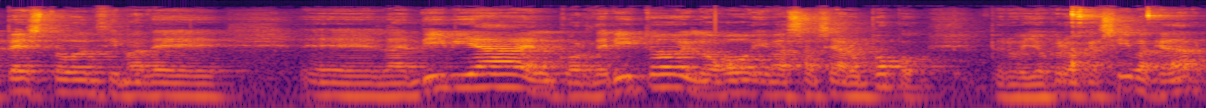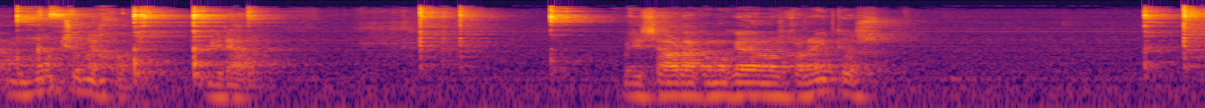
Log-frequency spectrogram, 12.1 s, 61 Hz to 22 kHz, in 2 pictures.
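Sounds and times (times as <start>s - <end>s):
fork clinking on metal bowl: 11.8s - 12.0s.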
